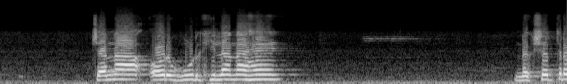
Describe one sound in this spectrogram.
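A middle-aged man speaks calmly and close by, heard through a small microphone.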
